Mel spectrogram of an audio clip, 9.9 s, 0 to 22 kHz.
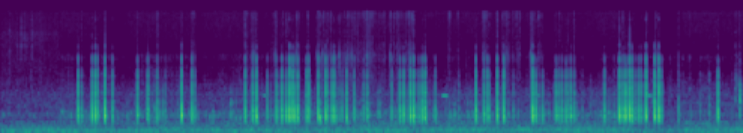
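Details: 2015 Kia Optima Hybrid at nearly 20,000 miles, brakes already replaced once at about 5,000 miles for the same noise: short chirpy beeping squeals in quick uneven bursts over a low rumble when braking; brake squeak.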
